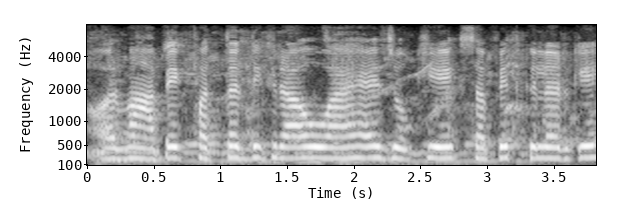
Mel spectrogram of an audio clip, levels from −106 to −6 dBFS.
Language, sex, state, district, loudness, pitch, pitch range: Hindi, female, Maharashtra, Gondia, -14 LUFS, 230 Hz, 225-235 Hz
